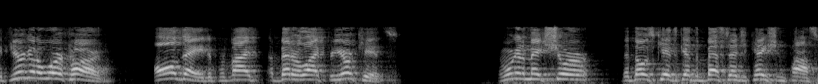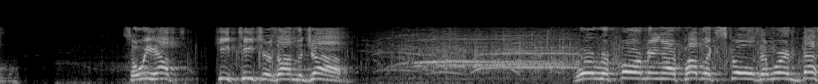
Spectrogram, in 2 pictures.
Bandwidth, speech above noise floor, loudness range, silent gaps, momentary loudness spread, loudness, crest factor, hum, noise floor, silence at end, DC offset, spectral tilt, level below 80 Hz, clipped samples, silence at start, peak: 6.2 kHz; 57 dB; 4 LU; none; 11 LU; -21 LUFS; 14 dB; none; -78 dBFS; 0 s; under 0.1%; -5 dB/octave; -50 dBFS; under 0.1%; 0 s; -8 dBFS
